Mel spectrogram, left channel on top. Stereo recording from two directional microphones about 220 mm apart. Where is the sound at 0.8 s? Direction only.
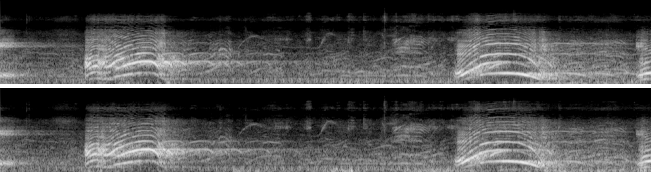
35° left (ahead or behind).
